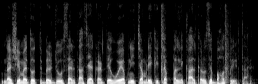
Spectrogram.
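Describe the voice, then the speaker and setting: A man narrating a scripted cartoon moral story in a dramatic, expressive storytelling style. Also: deep voice, normal speed, dry recording, clean studio sound.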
